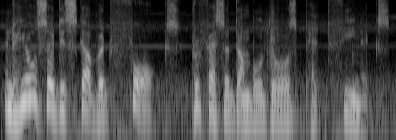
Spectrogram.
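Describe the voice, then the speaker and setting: A man narrating a fantasy game like a storybook, measured and expressive. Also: fairly high pitch, background noise.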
